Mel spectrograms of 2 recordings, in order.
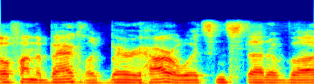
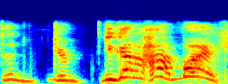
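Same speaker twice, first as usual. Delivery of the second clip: very high, rising scream; 13 semitones higher than usual. Retelling how the manager called about the hot mic: imitating the manager screaming. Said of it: "He just screamed".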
